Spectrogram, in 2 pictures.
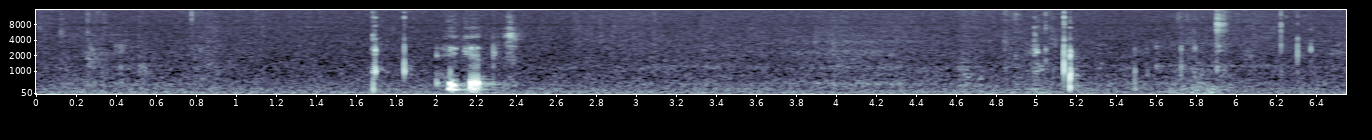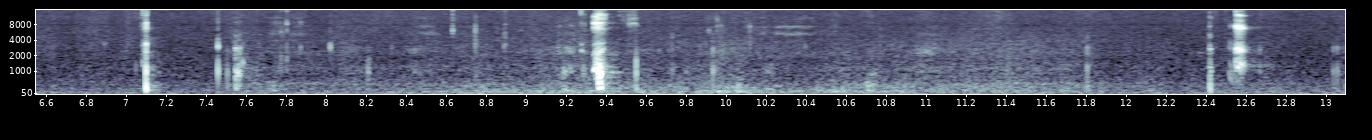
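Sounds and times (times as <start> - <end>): baby hiccuping: 9.2 - 9.6, 12.4 - 12.8.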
